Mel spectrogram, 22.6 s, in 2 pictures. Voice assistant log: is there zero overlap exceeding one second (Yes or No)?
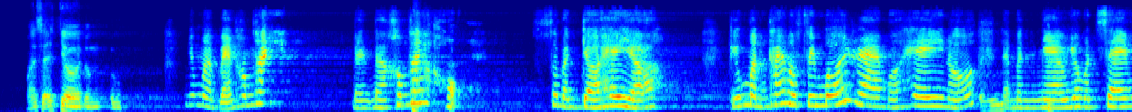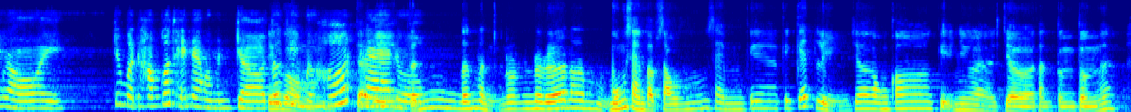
No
